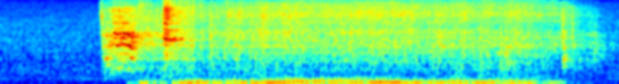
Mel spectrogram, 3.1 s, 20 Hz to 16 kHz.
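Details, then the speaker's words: Honda CB550 four-cylinder motorcycle, freshly built, first start on carbs without starter fluid, choke on, neutral: quick crank catches at once into a firm, even low rumble with a little throttle; clean, healthy cold start. "well that's pretty damn good thing a little bit of throttle here see if I can can't probably don't want to do much more than that but that's pretty awesome that uh that fired up pretty darn easily"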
